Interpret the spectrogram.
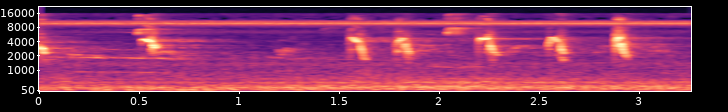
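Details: Sparse bird chirps: about seven short, sharp, high downward notes spaced irregularly over a few seconds against a steady low background hiss.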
